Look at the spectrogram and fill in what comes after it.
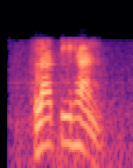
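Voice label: "latihan", Indonesian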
